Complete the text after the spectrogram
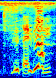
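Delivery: high flirty purr. Retold or imitated. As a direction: tease the cop flirtatiously. Flirting with police.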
